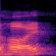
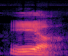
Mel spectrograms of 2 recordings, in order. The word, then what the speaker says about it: heir: এখানে heir এর প্রথমে এইচ কনসোনেন্ট। এইচ এর উচ্চারণ হয় বাংলা হয়ের মতো। প্রথমে এইচ ধরে উচ্চারণ করলে হয় হেয়া, কিন্তু এইচের উচ্চারণ না হয়ে ভাওয়েল ই থেকে উচ্চারণ হয়েছে এয়া।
